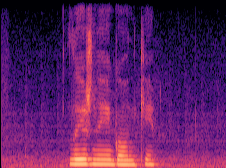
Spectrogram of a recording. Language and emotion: Russian, neutral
